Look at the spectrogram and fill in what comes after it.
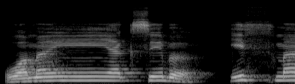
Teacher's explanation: سا کو باریک ادا کریں گے، میم کو تنوین غنہ کریں گے۔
